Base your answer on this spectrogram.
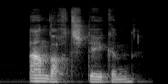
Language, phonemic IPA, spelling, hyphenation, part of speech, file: Dutch, /ˈaːn.dɑxtsˌteː.kə(n)/, aandachtsteken, aan‧dachts‧te‧ken, noun, Nl-aandachtsteken.ogg
- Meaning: attention sign (in traffic or in a text)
